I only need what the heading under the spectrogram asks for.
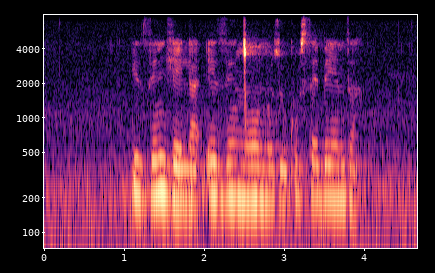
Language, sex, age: Zulu, female, 24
